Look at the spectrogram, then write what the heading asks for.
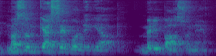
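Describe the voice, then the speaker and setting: A man teaching a beginner language lesson with a sore throat, chatty and often pausing to check in with his viewers. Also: fairly high pitch, vocal fry, dark tone, roomy sound, distant mic. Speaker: German teacher. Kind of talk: casual online language lesson.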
